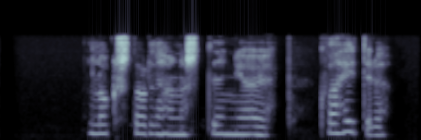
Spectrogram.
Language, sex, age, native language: Icelandic, female, 11, Icelandic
